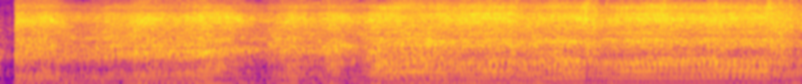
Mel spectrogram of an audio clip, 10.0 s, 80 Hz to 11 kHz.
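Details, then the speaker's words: New Poulan Pro PP428S trimmer with PP5500P pole saw attachment, carburetor set too lean from factory: high raspy two-stroke whine surging and sagging with throttle, dying after a few seconds; owner suspects lean mixture, later adjusts high-speed jet. "for more than a few seconds it started to die so I'm assuming it's too lean"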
